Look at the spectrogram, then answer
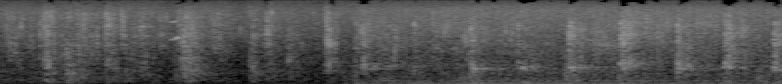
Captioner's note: carriage approaching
